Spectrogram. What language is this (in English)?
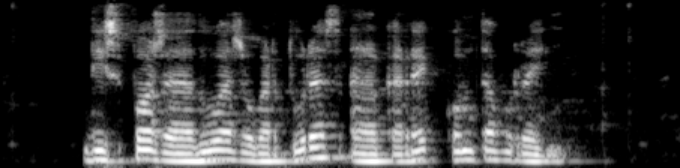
Catalan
